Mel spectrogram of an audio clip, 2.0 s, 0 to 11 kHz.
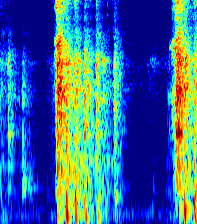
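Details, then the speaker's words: Homelite C51 chainsaw recoil starter being pulled indoors without starting the engine. Two quick pulls give bursts of clunking as it turns over. The starter only engages when ripped hard and won't catch on a light pull; owner plans to investigate. "I mean, the pull cord, if you go light on her, she doesn't engage. You have to really rip it to get it to go. So, like, you can hear it clunking over."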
